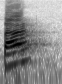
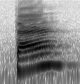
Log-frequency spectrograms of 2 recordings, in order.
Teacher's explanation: ada udara yang mengalir ketika kita melafalkan huruf tersebut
